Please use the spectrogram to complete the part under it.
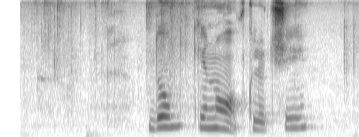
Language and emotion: Russian, sad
